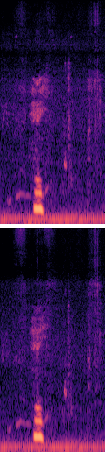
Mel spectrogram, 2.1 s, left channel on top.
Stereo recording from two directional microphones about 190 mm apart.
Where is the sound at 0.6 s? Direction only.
5° left (ahead or behind).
